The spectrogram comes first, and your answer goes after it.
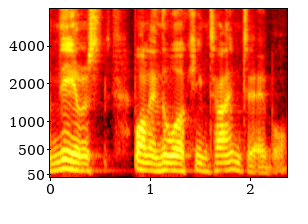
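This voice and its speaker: A man with a Lancashire accent speaks in a fairly high pitch with a dark, mellow tone against a quiet background. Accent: northern English (Lancashire). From northern England, Lancaster. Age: 80s+. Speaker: retired transport executive. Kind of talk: interview reminiscence. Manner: halting, many fillers.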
